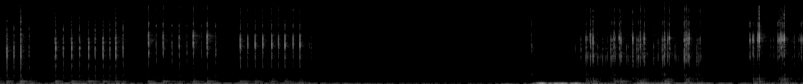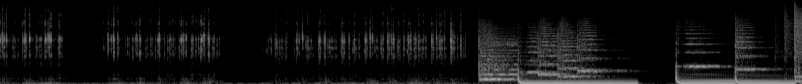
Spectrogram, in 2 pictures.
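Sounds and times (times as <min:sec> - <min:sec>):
fast typing on mechanical keyboard: 0:00.0 - 0:03.2, 0:05.8 - 0:12.8.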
